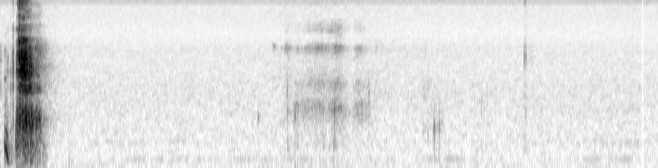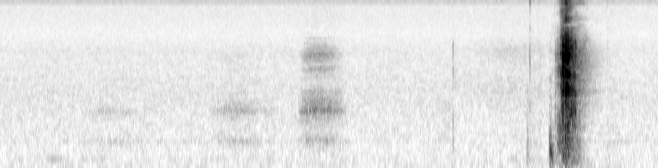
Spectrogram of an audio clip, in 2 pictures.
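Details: Person sneezing repeatedly while trying to sleep: two sharp, explosive sneezes several seconds apart in a quiet room, with faint sniffing between them; sneezing.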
